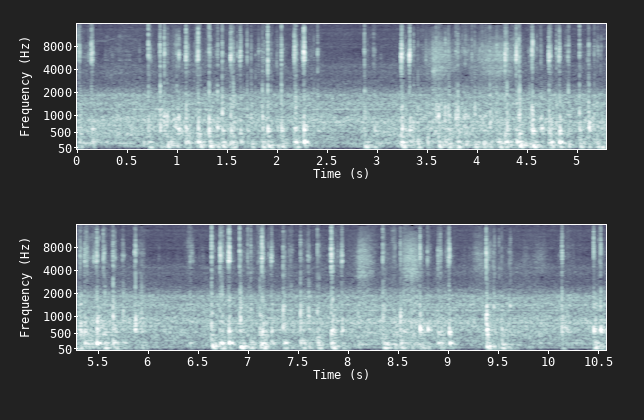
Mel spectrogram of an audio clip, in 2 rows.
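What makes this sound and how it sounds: Black plastic chiclet keys on an Acer Chromebook C20 (2014) laptop keyboard are tapped by the fingertips of both hands while typing. The result is a steady stream of quick, light, bright clicks with short, dry decays, broken by brief pauses near 3 and 6 seconds.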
